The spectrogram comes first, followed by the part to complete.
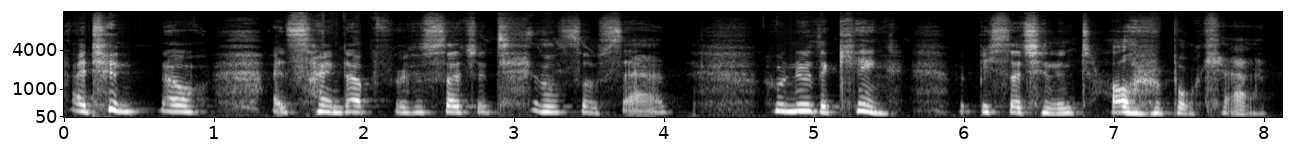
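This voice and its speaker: A woman's voice: medium pitch, a little slow, few pauses, a little mellow, slightly rough. A woman narrator telling a story in theatrical rhyme.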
